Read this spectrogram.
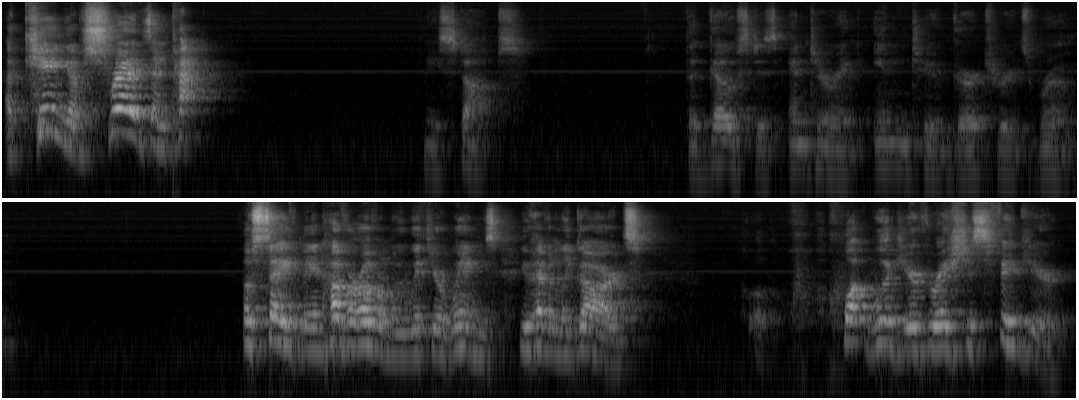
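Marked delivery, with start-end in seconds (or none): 0.0-1.5 much higher and louder, furious outburst; Hamlet raging. Acted. Teacher performs Hamlet's raging speech. 9.9-16.0 loud, higher, fast cry for heavenly help; Hamlet terrified. Acted. Hamlet cries out at the ghost.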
